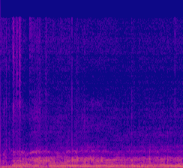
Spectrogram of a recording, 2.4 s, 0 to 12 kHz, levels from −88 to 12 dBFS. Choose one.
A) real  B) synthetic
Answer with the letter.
B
